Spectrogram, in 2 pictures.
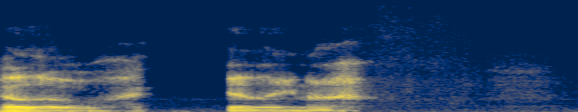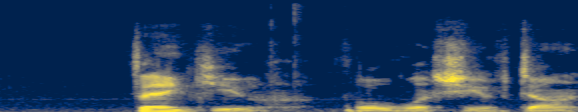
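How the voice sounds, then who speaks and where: A man puts on a raspy character voice with a fairly low pitch. He goes at a very slow pace, with long, frequent pauses. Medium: actual play. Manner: formal, determined.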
